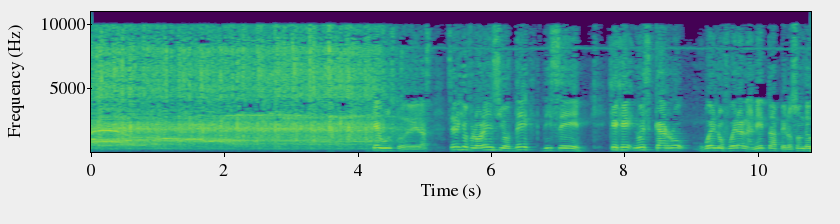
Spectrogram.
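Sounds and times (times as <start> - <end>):
whistles and cheers: 0.0 - 4.4
crowd clapping: 0.0 - 4.8
speech: 4.2 - 10.7.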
